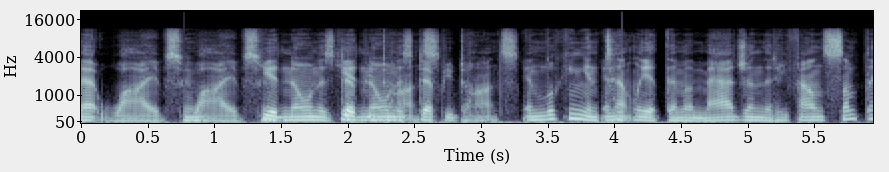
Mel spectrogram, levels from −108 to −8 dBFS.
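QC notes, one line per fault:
0.77–4.05 s, doubled audio track: likely a slower second capture path mixed in, so an equally loud, dry copy trails about half a second behind, cutting in and out abruptly.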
